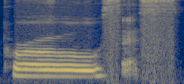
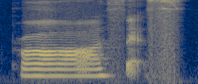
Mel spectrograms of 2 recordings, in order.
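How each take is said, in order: First: The first vowel is not a short O. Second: The first vowel is a short O sound. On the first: The speaker calls it wrong. "not process" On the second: The speaker calls it right. "the pronunciation is process, ... like a short O sound"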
